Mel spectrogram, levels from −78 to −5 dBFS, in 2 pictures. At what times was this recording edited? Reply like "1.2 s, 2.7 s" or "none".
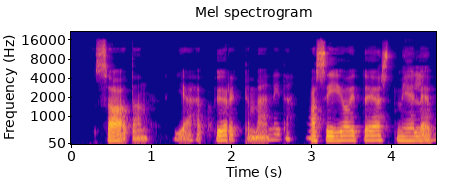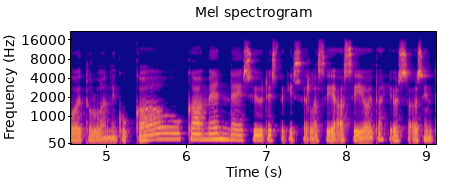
1.7 s, 2.9 s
